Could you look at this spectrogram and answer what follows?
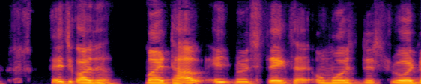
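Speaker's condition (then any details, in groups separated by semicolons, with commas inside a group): Cerebral palsy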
